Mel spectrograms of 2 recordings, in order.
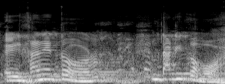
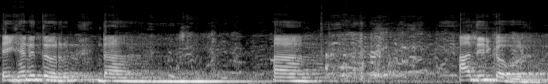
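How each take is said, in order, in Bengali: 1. এটা একজন বুড়ো মানুষের গলায় বলা হচ্ছে। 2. এটা তোতলিয়ে বলা হচ্ছে। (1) "মুরব্বী পান খেতে খেতে আসছে তার মতো" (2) "তোতলা টাইপের... সে এসে আবৃত্তি করছে এইভাবে"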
